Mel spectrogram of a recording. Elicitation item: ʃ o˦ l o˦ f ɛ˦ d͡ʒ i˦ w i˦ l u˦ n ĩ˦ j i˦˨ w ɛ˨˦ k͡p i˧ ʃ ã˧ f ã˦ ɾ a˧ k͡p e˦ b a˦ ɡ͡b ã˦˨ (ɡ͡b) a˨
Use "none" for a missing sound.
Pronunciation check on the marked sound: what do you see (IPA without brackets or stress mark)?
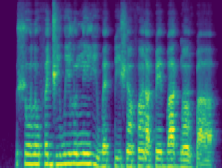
k͡p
